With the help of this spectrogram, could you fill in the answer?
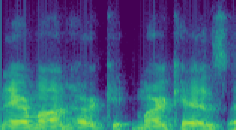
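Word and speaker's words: Germán Márquez: I do have interest in Herman Marquez. I believe is the right way to say his name because I've been yelled at repeatedly over the last year about it.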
